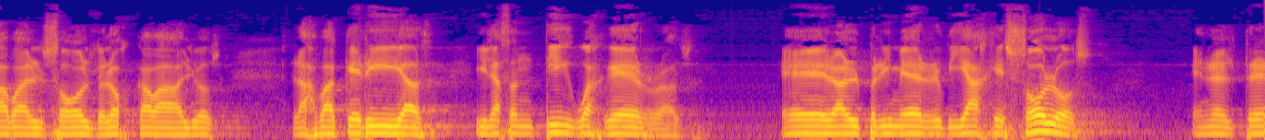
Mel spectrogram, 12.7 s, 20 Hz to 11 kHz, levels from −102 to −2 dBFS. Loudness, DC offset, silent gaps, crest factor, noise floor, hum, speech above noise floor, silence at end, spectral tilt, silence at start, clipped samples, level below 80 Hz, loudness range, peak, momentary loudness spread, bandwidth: -13 LUFS; under 0.1%; none; 14 dB; -49 dBFS; none; 36 dB; 0 s; -7.5 dB/octave; 0 s; under 0.1%; -40 dBFS; 4 LU; 0 dBFS; 16 LU; 8 kHz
